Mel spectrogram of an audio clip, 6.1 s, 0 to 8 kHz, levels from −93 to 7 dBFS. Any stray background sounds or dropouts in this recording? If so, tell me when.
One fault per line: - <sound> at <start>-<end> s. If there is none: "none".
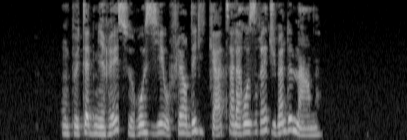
none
